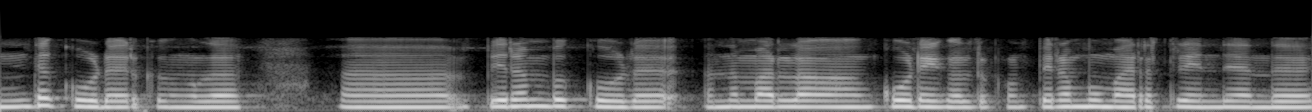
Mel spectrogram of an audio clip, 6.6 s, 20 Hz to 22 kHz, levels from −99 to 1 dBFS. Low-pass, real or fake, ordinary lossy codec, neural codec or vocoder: 5.4 kHz; real; none; none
